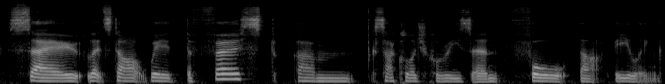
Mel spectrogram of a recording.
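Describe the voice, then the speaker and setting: A woman, giving an earnest, reflective personal explainer to camera as a vlogger. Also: low voice. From Latvia. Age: 40s. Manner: earnest and reflective, thinking aloud. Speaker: vlogger and psychology student.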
